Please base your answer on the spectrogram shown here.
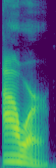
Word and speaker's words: hour: It's an hour because the h is silent.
